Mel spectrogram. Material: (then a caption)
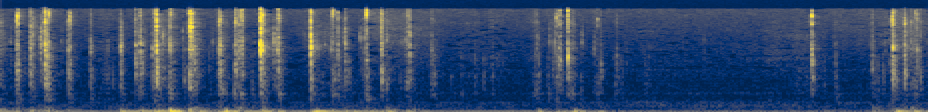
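Plastic. Fingertips of both hands tap the low-profile keys of a black plastic laptop-style keyboard while typing text. Quick, irregular bright clicks come in bursts over a steady low hum, thinning out briefly before a final flurry of keystrokes.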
